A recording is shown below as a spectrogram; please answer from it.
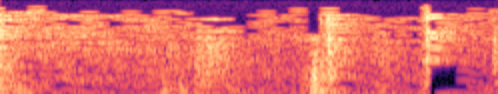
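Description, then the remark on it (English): A chair is dragged and shuffled into place, pulled up to a microphone, with a few short scraping knocks and thumps over a couple of seconds, fairly quiet and with no talking. “Oh, well, why don't you pull up that chair and get up here where people can hear you on the microphone.”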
